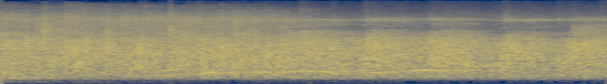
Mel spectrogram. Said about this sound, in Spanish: Denle un aplauso, señor hermano, en esta hora.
